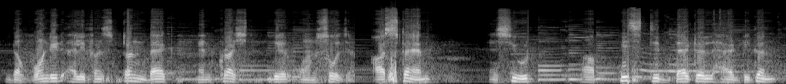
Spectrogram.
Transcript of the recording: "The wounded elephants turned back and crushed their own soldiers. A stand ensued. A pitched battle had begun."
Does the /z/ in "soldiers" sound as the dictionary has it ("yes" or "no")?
no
